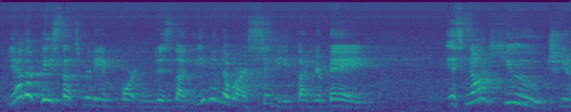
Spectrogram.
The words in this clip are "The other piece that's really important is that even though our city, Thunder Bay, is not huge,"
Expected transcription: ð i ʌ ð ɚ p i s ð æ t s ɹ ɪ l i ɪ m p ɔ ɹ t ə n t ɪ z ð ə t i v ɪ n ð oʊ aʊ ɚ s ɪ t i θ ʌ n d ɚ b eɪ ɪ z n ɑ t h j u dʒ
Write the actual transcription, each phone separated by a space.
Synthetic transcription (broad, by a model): ð i ʌ ð ɚ p i s ð æ t s ɹ ɪ l i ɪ m p ɔ ɹ t n t ɪ z ð ə t i v ɪ n ð oʊ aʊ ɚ s ɪ t i θ ʌ n d ɚ b eɪ ɪ z n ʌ t h j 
